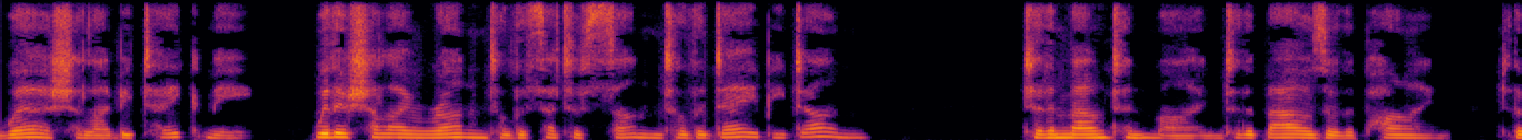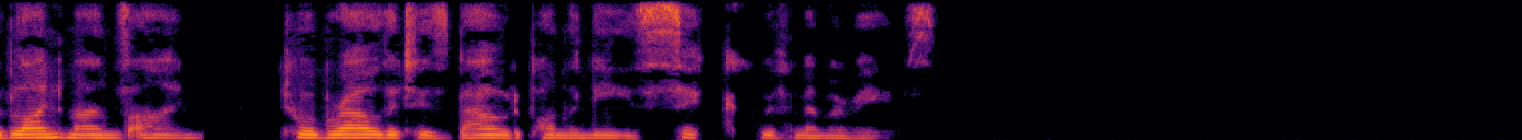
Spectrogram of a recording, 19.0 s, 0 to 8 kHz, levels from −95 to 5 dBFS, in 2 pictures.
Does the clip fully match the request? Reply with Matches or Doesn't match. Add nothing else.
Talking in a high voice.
Doesn't match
